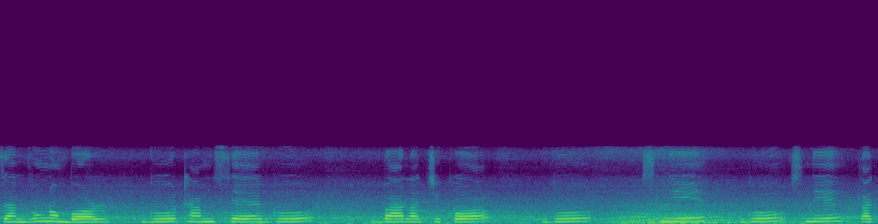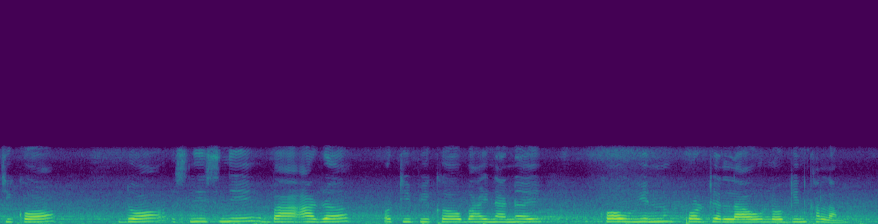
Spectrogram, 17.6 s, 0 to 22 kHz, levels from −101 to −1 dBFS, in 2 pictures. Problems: constant background noise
